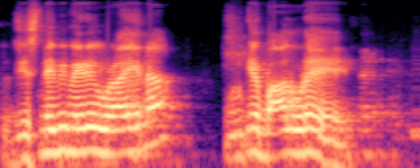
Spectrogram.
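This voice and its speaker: High-voiced joking Indian math teacher. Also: male voice, normal speed. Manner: joking, chatty, teases students by name. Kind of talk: online class lecture.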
